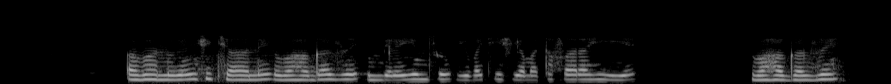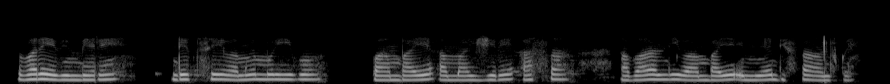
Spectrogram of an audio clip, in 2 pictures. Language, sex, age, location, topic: Kinyarwanda, female, 18-24, Huye, health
